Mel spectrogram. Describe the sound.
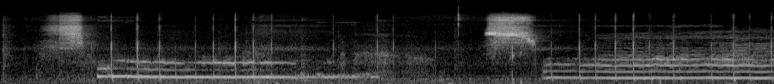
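A voice imitates ocean waves with two breathy, hissing rushes a few seconds apart, mixed with sustained hooting, tonal vocal sounds at a moderate level.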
